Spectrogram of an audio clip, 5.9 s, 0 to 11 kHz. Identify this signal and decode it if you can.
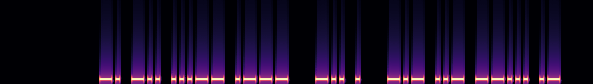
Morse code, heard as a keyed tone, about 32 wpm, 700 Hz. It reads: ND3J DE KU7A
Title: USA Callsign DE Callsign - 4 Characters - 30wpm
